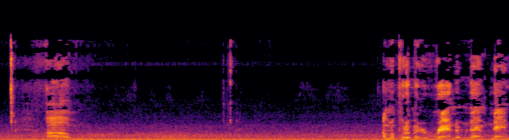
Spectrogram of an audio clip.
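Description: A car engine hums steadily inside a vehicle.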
